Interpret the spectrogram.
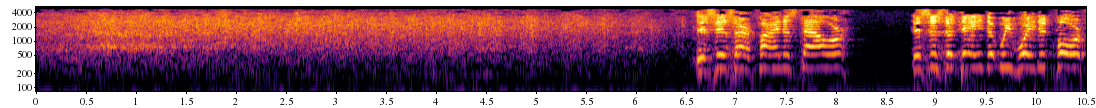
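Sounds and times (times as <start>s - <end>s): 
large crowd clapping and cheering: 0.0s - 6.7s
speech: 6.6s - 8.2s, 8.8s - 10.4s.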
